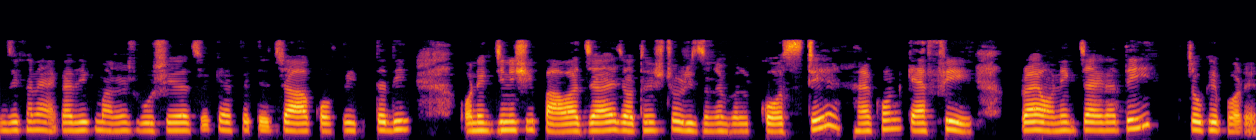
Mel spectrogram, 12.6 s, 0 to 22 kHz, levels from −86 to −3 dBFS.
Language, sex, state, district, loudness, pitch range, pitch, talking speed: Bengali, female, West Bengal, Kolkata, -16 LUFS, 185-205 Hz, 195 Hz, 140 wpm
